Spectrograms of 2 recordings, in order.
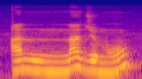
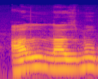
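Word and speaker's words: النجم: অর্থাৎ আন-নাজমু, আলিফের পরে সরাসরি নুন উচ্চারিত হচ্ছে আন-নাজমু। আল নাজমু বলতেছি না, কারণ হলো এই অক্ষরগুলোকে বলা হচ্ছে সান লেটার্স, সোলার লেটার্স।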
